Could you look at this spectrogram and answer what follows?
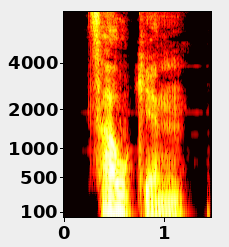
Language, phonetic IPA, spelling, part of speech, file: Polish, [ˈt͡sawʲcɛ̃m], całkiem, adverb, Pl-całkiem.ogg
